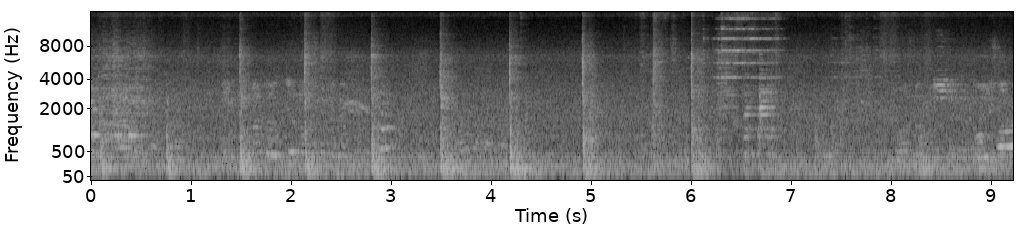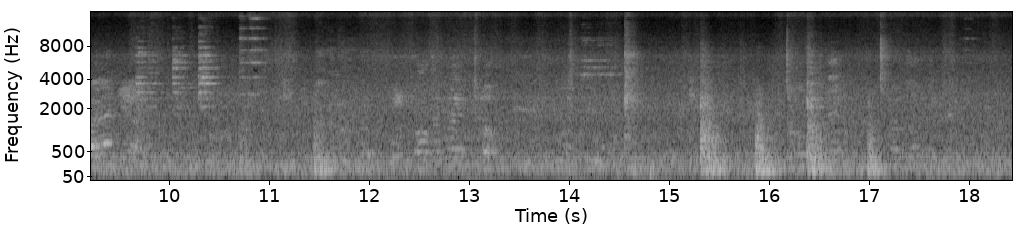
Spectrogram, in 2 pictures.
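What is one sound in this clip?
A cleaver chops through meat onto a wooden block with repeated thuds.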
